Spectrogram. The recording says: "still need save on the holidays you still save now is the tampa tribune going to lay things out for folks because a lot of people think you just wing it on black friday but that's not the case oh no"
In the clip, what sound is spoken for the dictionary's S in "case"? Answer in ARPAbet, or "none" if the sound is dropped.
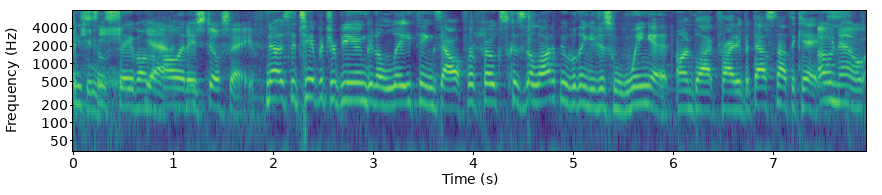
none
